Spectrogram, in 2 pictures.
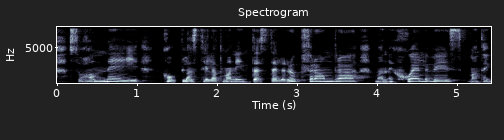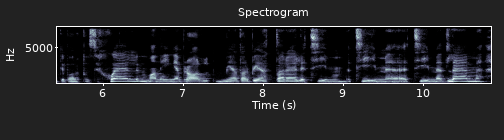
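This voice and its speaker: An unremarkable speaking voice belongs to a woman at medium pitch. She talks at a moderate pace with fairly even intonation. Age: 30s. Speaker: HR specialist and founder of a stress-prevention organization. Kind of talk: interview.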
